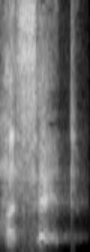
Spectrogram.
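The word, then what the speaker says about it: חסד: Tem que pronunciar com som gutural. Hased.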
